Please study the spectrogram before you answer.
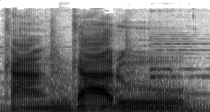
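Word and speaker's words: カンガルー: By the way, the accent is on actually kangaroo in English, but it's on the ga in Japanese, so kangaroo, kangaroo.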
